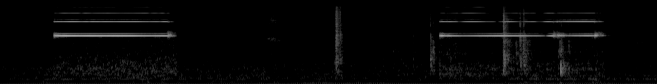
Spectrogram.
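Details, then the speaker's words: Wired eight-bed nurse call bell system main panel with presettable reminder and volume control: two loud, high-pitched continuous electronic beeps with a few clicks between; nurse call beeper alert. "it is a reminder which can be preset a reminder cycle can be lower or greater even you can reduce the volume control to reduce the volume and increase it"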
